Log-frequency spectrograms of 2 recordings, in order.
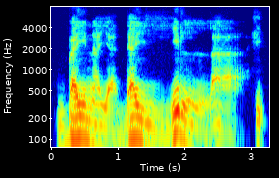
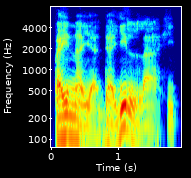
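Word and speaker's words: بَيْنَ يَدَيِ اللهِ: Jadi baina yadaiyillahi. Begitu bacanya ya. Jadi baina yadillahi begitu bacanya.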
